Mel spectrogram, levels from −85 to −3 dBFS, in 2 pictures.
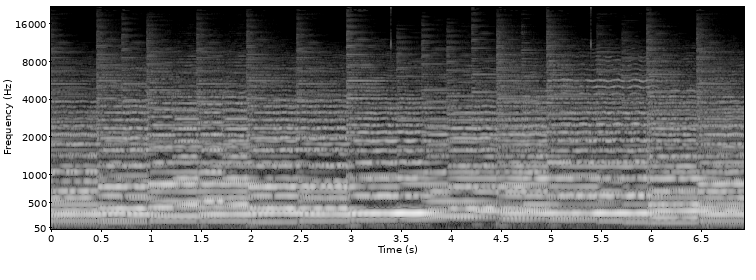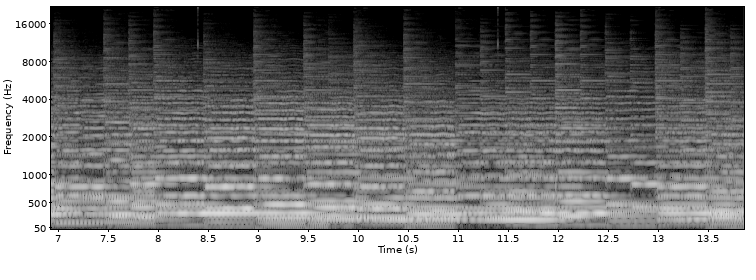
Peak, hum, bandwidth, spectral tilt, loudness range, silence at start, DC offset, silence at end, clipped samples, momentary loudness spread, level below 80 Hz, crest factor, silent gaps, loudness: -6 dBFS; none; 15 kHz; -5.5 dB/octave; 2 LU; 0 s; under 0.1%; 0 s; under 0.1%; 4 LU; -54 dBFS; 12 dB; none; -20 LUFS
